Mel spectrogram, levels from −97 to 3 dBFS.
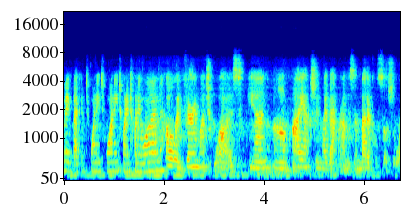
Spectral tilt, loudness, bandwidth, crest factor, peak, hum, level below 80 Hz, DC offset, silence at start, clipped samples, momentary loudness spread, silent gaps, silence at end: -3.5 dB/octave; -28 LUFS; 8.8 kHz; 18 dB; -10 dBFS; none; -80 dBFS; under 0.1%; 0 s; under 0.1%; 7 LU; none; 0 s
